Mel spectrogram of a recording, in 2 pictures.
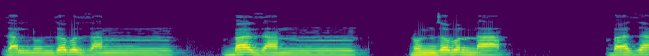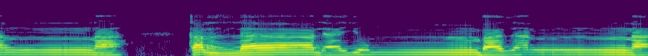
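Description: A man's voice: a little high, completely flat delivery, drawn-out words, long pauses, mellow, smooth, highs cut off, soft background music. A man teaching Quran reading. He spells out each letter and vowel mark one at a time, then chants the joined verse, speaking patiently to his students. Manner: patient, addresses students directly.

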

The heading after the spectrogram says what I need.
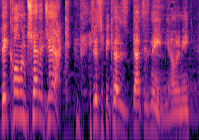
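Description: A man's voice: sits high, big pitch swings, normal speed, a bit bright, low-quality recording. A man hosting a casual cooking show, rambling and joking as he cooks, swearing freely and drifting off into stories. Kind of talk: casual cooking demonstration chat.

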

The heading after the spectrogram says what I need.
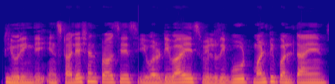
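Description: A man narrating a step-by-step tech tutorial as a plain, steady voice-over. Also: mid-range voice, moderate pace, dull audio.

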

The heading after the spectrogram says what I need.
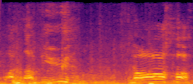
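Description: An Australian man fishing from a small boat at sea, talking loudly and boisterously with his mates. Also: very high voice, extremely slow, highs cut off. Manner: boisterous, swears, shouts with joy. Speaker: angler on a fishing trip. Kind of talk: casual chat while fishing. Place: small boat out on the open ocean. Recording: loud wind and boat noise. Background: wind and engine.

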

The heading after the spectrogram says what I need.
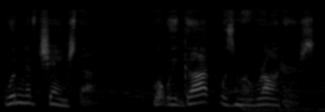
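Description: A jaded former testing supervisor, sardonic and weary, in a video game. Her voice has a gravelly edge, with faint game noise behind it. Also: medium pitch, unhurried. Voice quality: dry, sardonic, world-weary. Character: bitter, sarcastic former testing supervisor woman. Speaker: game character.

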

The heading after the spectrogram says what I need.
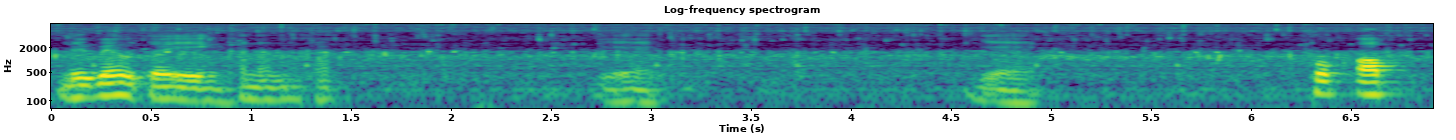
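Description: A man chatting casually to viewers as he plays through a game, his volume swinging between loud and soft. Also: lowish voice, extremely slow, slight background noise. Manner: chatty, talks to viewers while playing. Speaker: game streamer. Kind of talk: casual gameplay commentary. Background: game music.

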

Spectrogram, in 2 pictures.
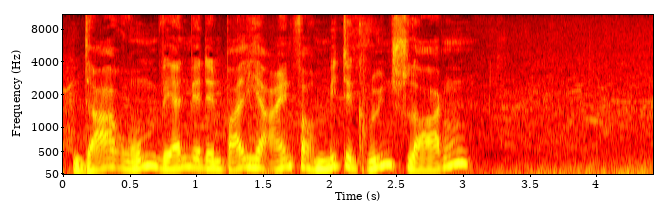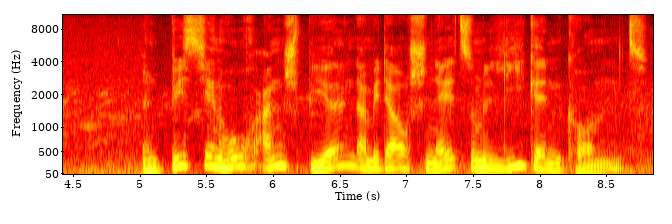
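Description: A man's voice: fairly high pitch, sing-song, measured pace, mellow, slight background noise. A man hosting a casual let's play, thinking aloud as he plays. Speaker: gaming video host. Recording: faint game ambience behind. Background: faint game ambience.

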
